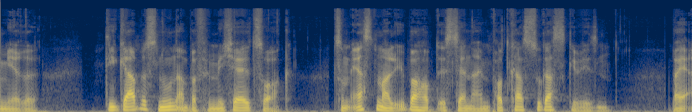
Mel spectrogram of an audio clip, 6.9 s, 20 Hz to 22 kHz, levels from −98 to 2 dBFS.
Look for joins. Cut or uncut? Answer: uncut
